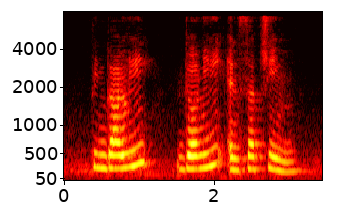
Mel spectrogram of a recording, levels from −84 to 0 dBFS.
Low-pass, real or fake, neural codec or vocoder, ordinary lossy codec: none; fake; codec, 16 kHz, 1.1 kbps, Voila-Tokenizer; none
